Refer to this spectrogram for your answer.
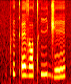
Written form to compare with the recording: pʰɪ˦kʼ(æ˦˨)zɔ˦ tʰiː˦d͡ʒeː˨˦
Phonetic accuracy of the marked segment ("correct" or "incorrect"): incorrect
